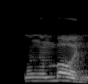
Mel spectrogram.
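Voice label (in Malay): "mengembun", Malay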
